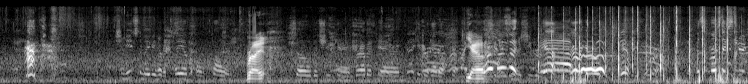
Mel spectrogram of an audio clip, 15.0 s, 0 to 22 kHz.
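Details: River, an 8-month-old dog in club protection work training, barks while lying down, biting a jute wedge: single harmonic barks near five and nine seconds, then a rapid burst of repeated barks, with a person talking throughout.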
